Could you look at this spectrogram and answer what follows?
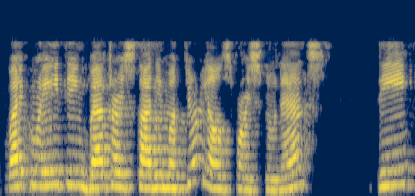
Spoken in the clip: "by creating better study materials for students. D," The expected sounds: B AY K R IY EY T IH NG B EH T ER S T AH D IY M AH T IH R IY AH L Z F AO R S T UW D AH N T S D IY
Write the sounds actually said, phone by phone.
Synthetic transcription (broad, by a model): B AY K R IY EY T IH NG B EH T ER S T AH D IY M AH T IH R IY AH L S F AO R S T UW D AH N T S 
